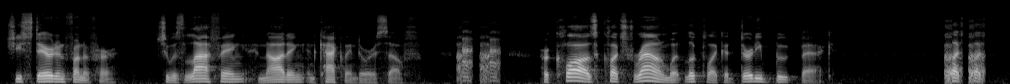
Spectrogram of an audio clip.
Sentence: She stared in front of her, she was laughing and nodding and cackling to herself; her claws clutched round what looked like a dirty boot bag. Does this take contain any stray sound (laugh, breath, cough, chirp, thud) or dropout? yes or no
yes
